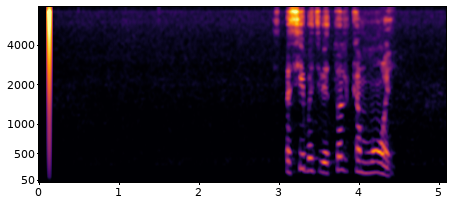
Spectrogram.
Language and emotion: Russian, positive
